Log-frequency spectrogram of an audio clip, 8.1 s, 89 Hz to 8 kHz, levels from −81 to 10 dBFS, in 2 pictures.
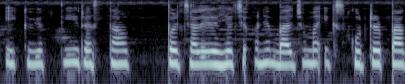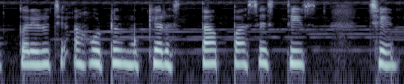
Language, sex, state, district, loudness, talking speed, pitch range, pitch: Gujarati, female, Gujarat, Valsad, -17 LUFS, 155 wpm, 255-275 Hz, 265 Hz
